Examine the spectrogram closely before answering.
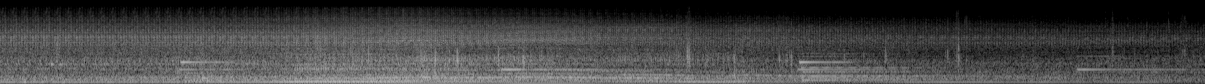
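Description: A classic Mini drives up the road toward the listener.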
